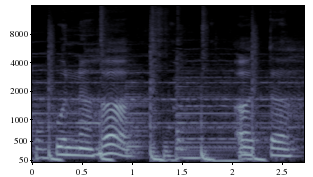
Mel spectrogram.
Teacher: विसर्ग का उच्चारण किस व्यंजन के समान होता है? ह के समान होता है।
